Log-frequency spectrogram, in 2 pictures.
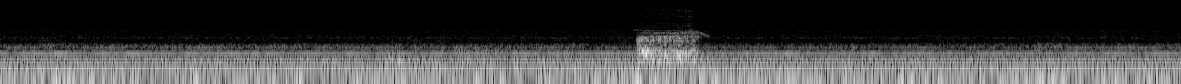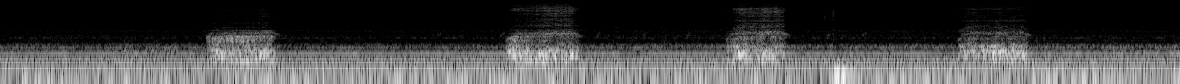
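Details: A wild barn owl female sits on her eggs inside a research nest box and lets out five scratchy hissing bursts, the first two widely spaced, the last three close together, against a faint steady hum.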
